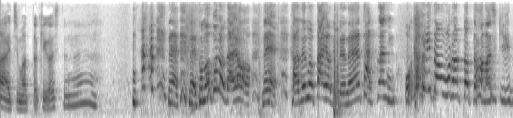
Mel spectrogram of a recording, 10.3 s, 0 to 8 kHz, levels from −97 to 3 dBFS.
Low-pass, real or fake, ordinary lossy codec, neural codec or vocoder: 7.2 kHz; real; none; none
